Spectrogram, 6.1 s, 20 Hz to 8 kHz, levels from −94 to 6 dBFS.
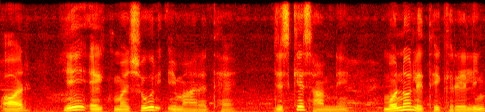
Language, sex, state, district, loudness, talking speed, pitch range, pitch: Hindi, male, Uttar Pradesh, Etah, -23 LUFS, 110 wpm, 110-140 Hz, 120 Hz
